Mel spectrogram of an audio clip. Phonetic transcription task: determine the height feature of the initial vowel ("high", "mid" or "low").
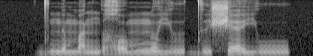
high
